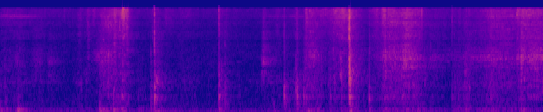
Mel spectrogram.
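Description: Cardboard toy box being handled: scattered light taps, knocks and rustles, the sharpest about two and a half seconds in.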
